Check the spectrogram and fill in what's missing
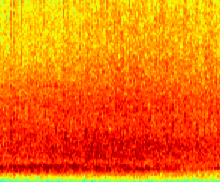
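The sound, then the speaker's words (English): A crowd applauds a poet steadily, a dense, continuous wash of clapping at an even level from start to finish with no voices breaking through. “Applaud the poet.”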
